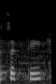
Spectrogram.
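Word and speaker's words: 酒: India में हम इसको प्रोनाउंस करते हैं सिक, बट जो राइटर के एडवाइस से यहाँ देखिए दिया भी गया है कि हम जो है एस ए को प्रोनाउंस्ड करेंगे जैसे एफ ए को प्रोनाउंस्ड करते हैं, और के की जो राइमिंग है वो हम मैच करेंगे डब्ल्यू ए वाई वे के साथ.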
